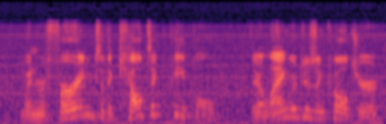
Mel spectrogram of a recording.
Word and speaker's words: Celtic: uh is Celtic pronounced Celtic or Celtic when referring to the Celtic people their languages and culture modern Scholars tend to pronounce the word with a k sound recalling the original form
